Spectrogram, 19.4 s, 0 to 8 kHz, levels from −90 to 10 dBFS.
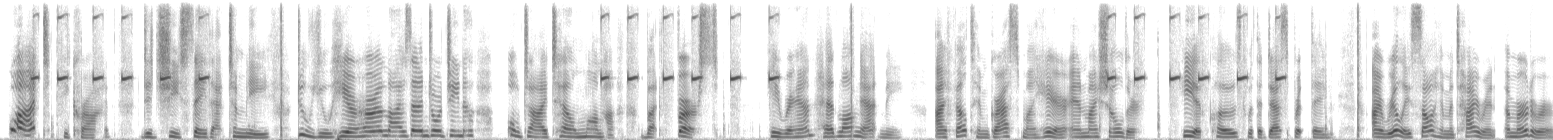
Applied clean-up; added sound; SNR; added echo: neural diffusion model UNIVERSE++.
